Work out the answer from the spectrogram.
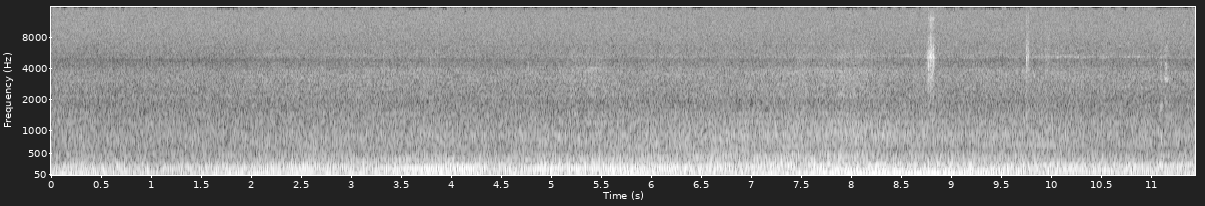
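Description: Mini John Cooper Works GP's turbocharged four-cylinder engine running just above idle, around 1200–1400 rpm, as the car creeps along at walking pace, heard from inside the cabin. The low engine note stays steady, with small shifts in pitch.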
